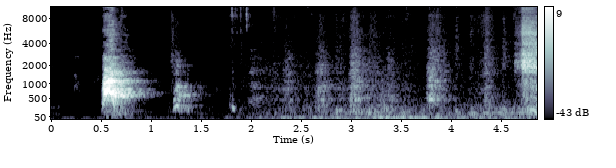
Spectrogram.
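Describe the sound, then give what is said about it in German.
A service dog named Cassie barks goodbye, one loud sharp bark followed by a couple of softer ones, then quieter rustling and movement with another burst at the end. “Und bevor wir Tschüss sagen, möchte Cassie vielleicht noch einmal Tschüss sagen.”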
